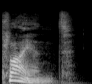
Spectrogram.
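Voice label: "pliant", British English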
